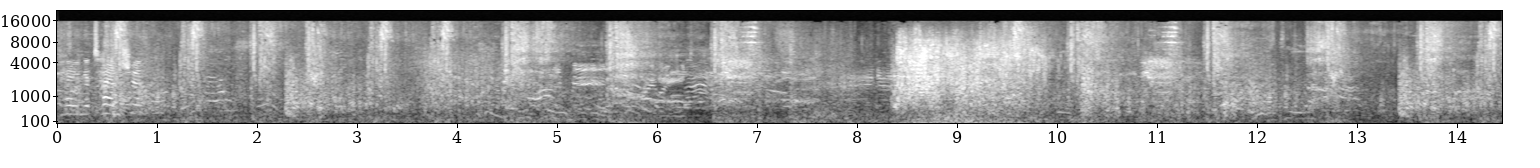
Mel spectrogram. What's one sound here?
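Weapons fire in quick bursts of shots and blasts.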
